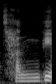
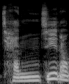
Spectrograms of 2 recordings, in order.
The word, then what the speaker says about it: 잔디: 연해서 올라온 경우가 아니라 원래부터 글자가 잔디 있잖아 그때는 잔지라 발음하지 않죠 잔디라고 발음을 하게 됩니다 그리고 이모음 시작하는 형식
